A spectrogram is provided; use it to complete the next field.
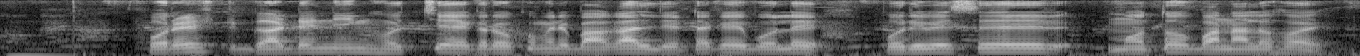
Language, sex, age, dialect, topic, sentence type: Bengali, female, 18-24, Jharkhandi, agriculture, statement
